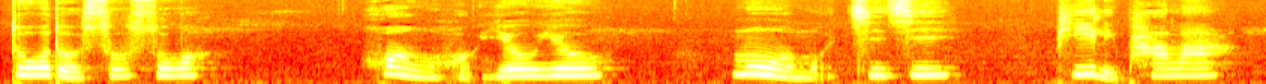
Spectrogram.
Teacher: The second type of quadrisyllabic words has a neutral tone in the second syllable and stress on the first syllable.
